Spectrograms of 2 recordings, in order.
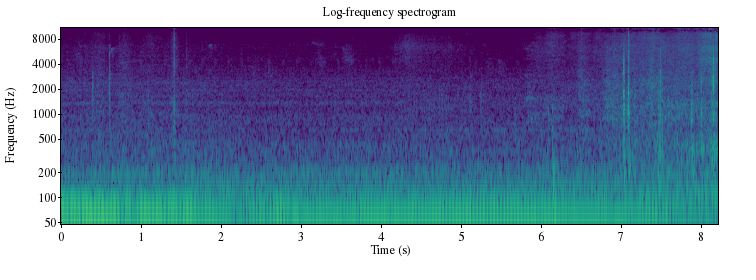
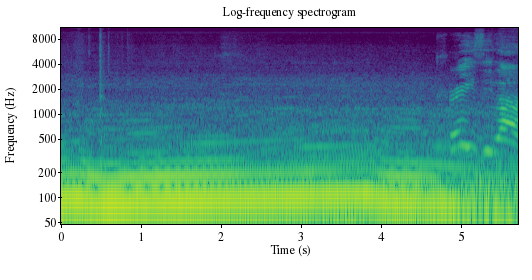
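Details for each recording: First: Honda Civic just after exhaust repair at a muffler shop: low, even engine drone with no rasp or blowing, just a soft steady hum; exhaust now sealed and quiet. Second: Honda Civic before the exhaust was fixed: deep, booming low rumble at idle with a slight rev, far louder than stock; sounds like a leaking or failed exhaust that the owner finds too loud.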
